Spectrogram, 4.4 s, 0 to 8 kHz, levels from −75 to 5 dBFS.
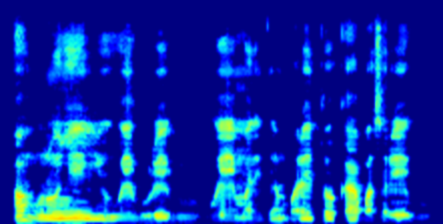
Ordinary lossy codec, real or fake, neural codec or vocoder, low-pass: none; real; none; 7.2 kHz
